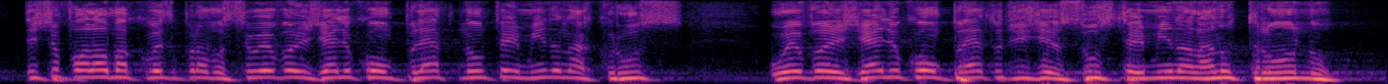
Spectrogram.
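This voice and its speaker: Noticeable background noise sits under this recording of a man. He talks at a fairly quick pace with a high pitch. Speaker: preacher. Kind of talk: sermon. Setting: church. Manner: animated; exhortative.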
